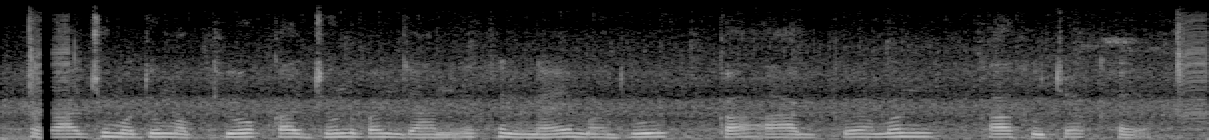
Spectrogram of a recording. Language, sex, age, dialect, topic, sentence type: Hindi, male, 18-24, Kanauji Braj Bhasha, agriculture, statement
